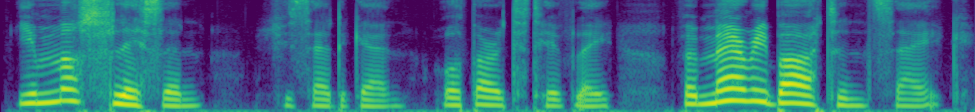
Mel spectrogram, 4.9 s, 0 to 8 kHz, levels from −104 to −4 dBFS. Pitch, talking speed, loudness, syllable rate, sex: 210 Hz, 135 wpm, -18 LUFS, 5.3 syllables/s, female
